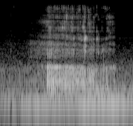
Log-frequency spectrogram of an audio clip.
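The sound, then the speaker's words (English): A loud, wet slurping sip of a homemade drink called a WWL, lasting about a second, with a bubbly, airy hiss that starts abruptly and then cuts off. No one speaks. “If anybody's interested in going out to dinner with me, I typically don't sip that loud.”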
